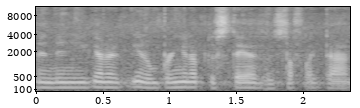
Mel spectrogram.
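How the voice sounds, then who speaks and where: A woman with a Brooklyn accent over noticeable background noise. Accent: New York (Brooklyn). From Brooklyn, New York City. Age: 60s. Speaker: vlogger. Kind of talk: casual monologue vlog.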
